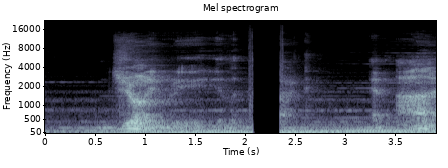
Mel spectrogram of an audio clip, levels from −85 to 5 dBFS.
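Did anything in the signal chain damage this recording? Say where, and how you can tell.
Yes. An intermittent contact in the analogue wiring breaks the signal from 2.04 s to 2.38 s. A loose plug or cable conductor loses its connection for about 275 ms, and the sound drops out almost entirely. Crackle marks both edges as the contact scrapes open and then closed again. While the line is open, only faint hiss remains. That is the noise of the input stage with nothing driving it, not a gap inserted digitally.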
